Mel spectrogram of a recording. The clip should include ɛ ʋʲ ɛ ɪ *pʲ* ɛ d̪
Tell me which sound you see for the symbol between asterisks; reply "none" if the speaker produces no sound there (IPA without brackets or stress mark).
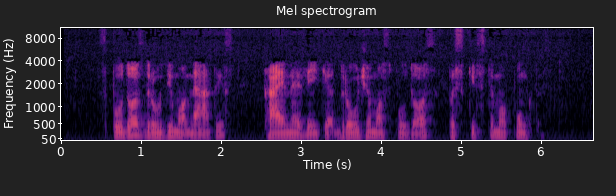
kʲ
